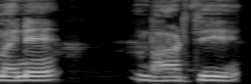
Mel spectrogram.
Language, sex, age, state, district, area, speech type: Hindi, male, 60+, Uttar Pradesh, Ghazipur, rural, spontaneous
